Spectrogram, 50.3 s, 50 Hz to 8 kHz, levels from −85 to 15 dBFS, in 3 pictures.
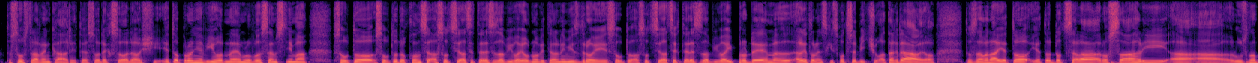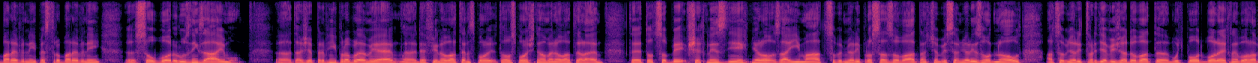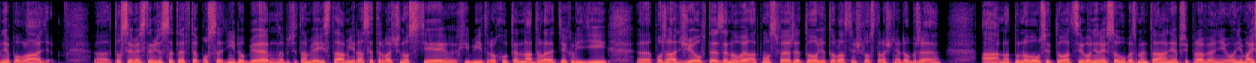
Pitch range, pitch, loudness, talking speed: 120-145 Hz, 130 Hz, -20 LUFS, 175 wpm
